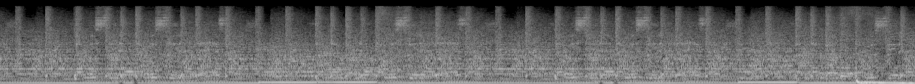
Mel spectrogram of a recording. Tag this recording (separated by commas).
Music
